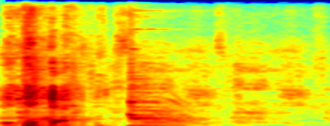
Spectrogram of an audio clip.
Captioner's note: man laughing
